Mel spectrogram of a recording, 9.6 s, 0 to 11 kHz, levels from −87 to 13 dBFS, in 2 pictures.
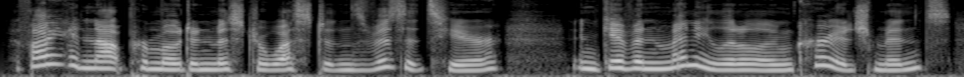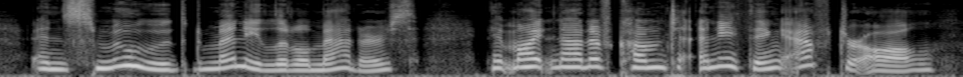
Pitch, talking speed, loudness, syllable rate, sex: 260 Hz, 180 wpm, -18 LUFS, 5.7 syllables/s, female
